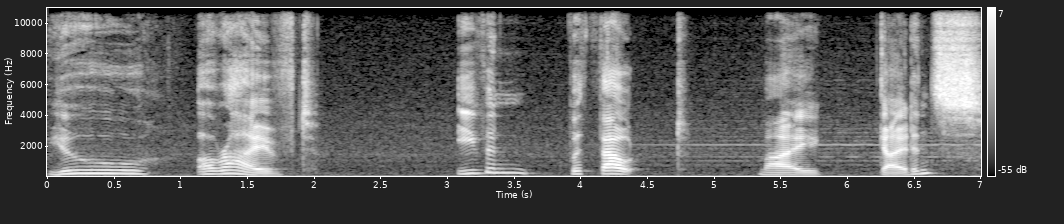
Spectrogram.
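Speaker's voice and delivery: echoing high voice with "you" stretched long. Voicing a character who greets the ones who have arrived: quiet, echoey voice. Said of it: "with a very like quiet, echoey voice".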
